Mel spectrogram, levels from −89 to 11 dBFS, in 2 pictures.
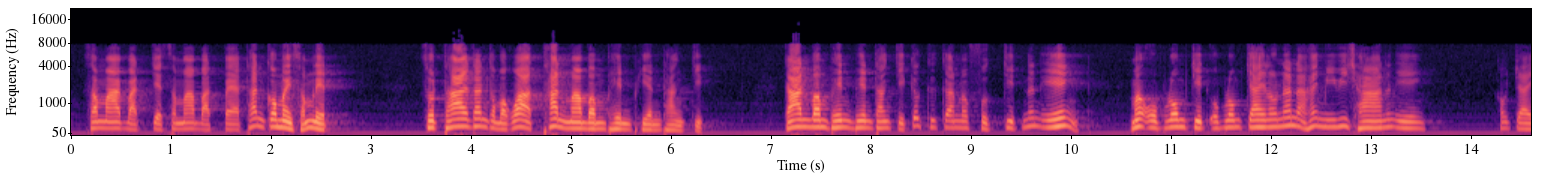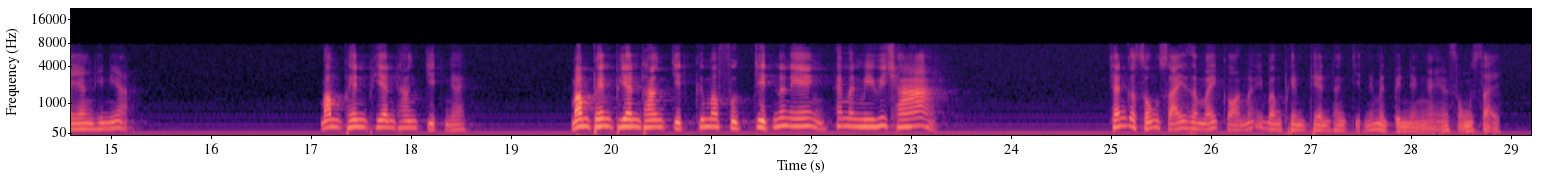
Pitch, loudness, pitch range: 160 Hz, -18 LUFS, 125-185 Hz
